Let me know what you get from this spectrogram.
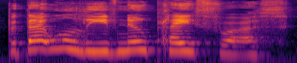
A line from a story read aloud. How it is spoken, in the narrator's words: cried Pippin in dismay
